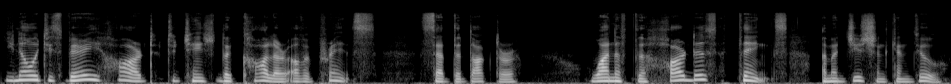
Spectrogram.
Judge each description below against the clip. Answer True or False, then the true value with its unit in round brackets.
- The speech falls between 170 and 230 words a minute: False (150 wpm)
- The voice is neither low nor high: True (155 Hz)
